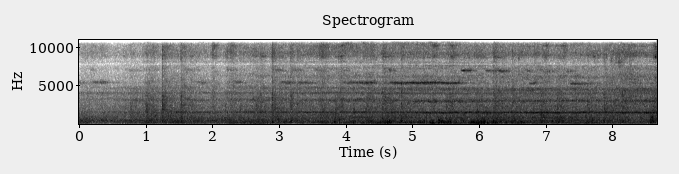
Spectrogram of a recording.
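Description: Electric multiple-unit passenger train rolling slowly past, its wheels squealing in a steady high tone that sets in about a second in, over a rumble and a few clicks from the rails. It grows slowly louder as the train comes closer.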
